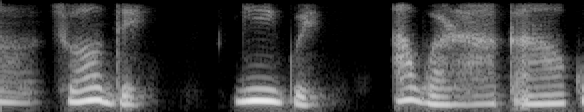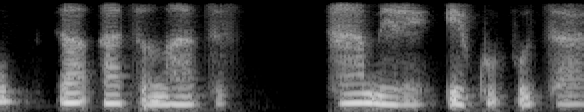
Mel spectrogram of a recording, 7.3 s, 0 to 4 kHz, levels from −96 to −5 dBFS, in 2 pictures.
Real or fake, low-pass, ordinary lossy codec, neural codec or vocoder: fake; 3.6 kHz; none; codec, 16 kHz, about 1 kbps, DyCAST, with the encoder's durations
